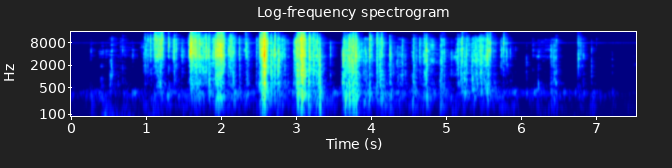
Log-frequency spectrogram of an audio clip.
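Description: Foil wrapper of a trading-card pack being torn open and crinkled by hand: a run of crackling tears starting about a second in, loudest near the middle, dying away after about five seconds.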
